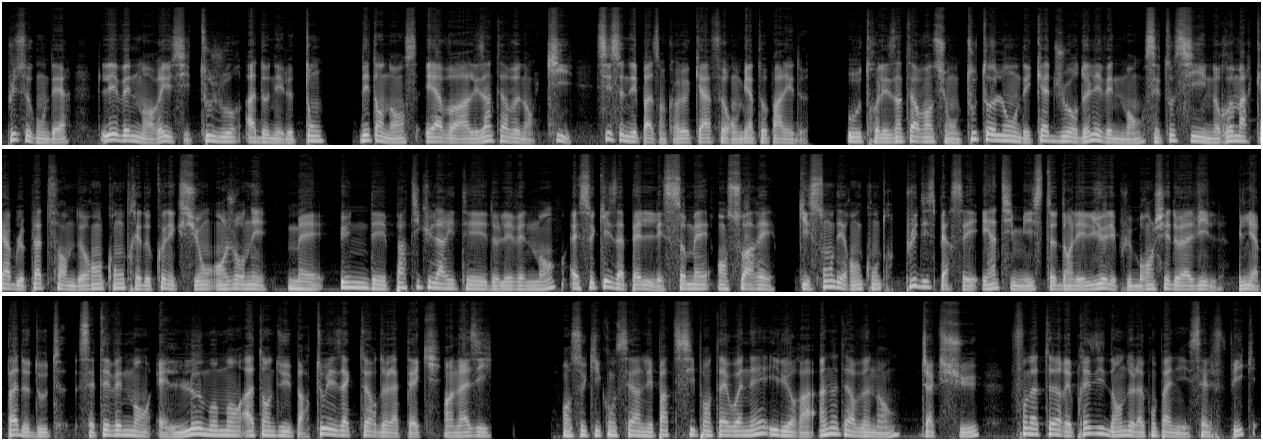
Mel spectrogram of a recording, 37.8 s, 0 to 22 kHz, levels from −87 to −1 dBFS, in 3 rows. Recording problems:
squashed, flat; somewhat

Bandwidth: 18.5 kHz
